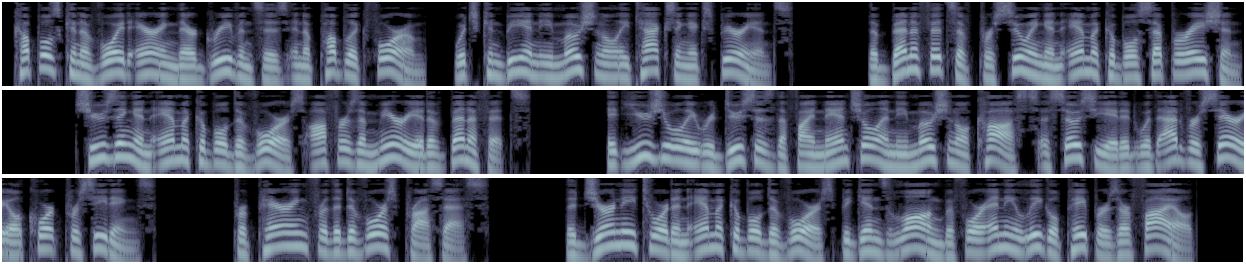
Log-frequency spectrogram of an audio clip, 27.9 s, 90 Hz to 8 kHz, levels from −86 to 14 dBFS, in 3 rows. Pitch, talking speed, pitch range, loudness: 160 Hz, 140 wpm, 135-190 Hz, -22 LUFS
